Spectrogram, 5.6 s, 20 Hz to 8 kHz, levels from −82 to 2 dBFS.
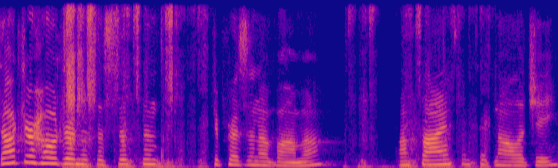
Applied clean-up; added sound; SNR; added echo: neural mask model RNNoise.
